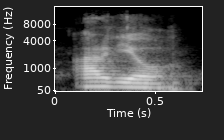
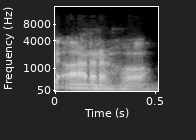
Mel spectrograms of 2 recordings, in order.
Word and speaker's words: Aho: Ario. Ario. Ario's chart. Like Aryan. Yes. Fish race. Yeah, yes. In Spanish they say Arho, but in Finnish we say Ario.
